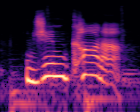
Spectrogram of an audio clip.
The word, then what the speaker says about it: gymkhana: word of the day is gymkhana, spelled G-Y-M-K-H-A-N-A. Gymkhana. Gymkhana has one alternate pronunciation, gymkhana.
